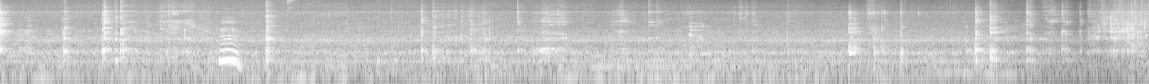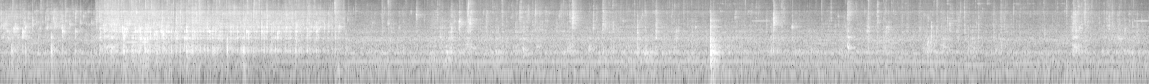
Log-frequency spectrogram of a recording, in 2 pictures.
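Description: Boiled potatoes frying in hot mustard oil in a steel pot, with a steel ladle clicking against the metal as they are turned and lifted out. About halfway through comes a much louder sizzle lasting about three seconds as fork-pricked boiled eggs go into the hot oil.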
